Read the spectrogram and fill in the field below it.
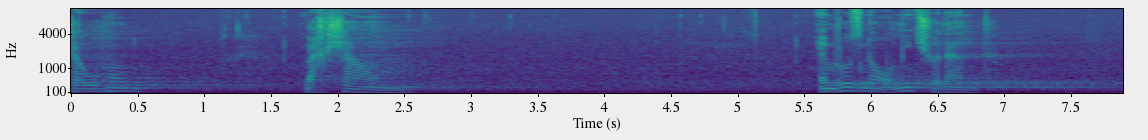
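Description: A middle-aged man speaks forcefully into a microphone, in short bursts with pauses.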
